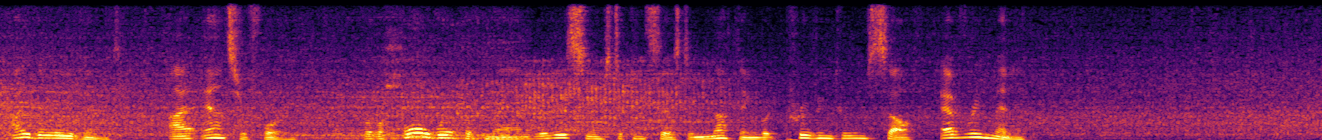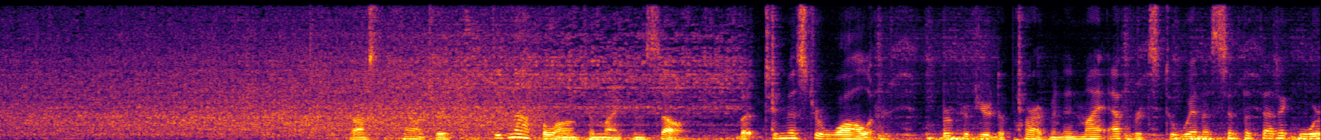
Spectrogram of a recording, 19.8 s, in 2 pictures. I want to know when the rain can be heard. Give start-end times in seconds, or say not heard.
0.0-14.2.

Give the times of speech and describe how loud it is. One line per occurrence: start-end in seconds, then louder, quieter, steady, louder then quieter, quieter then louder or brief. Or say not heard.
0.1-7.7 steady
12.4-19.7 steady.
